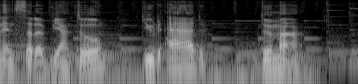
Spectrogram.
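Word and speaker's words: demain: sounds a lot like the ending of bian now you practice repeat after me ma duma great job now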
